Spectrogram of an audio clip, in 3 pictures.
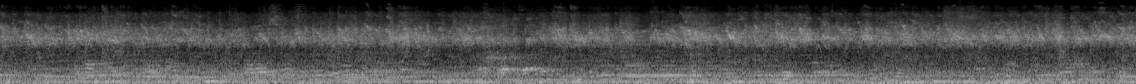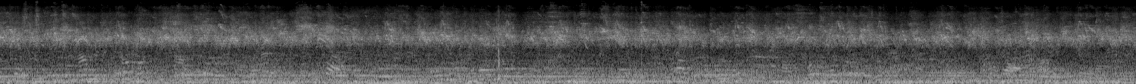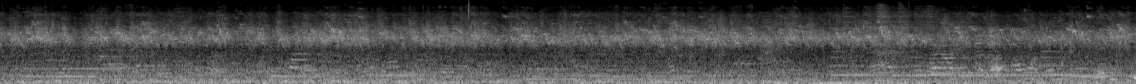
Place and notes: Gyumri, Arménie - Sparrows
In the main pedestrian road of Gyumri, a tree has one thousand sparrows. On the evening, it makes a lot of noise !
